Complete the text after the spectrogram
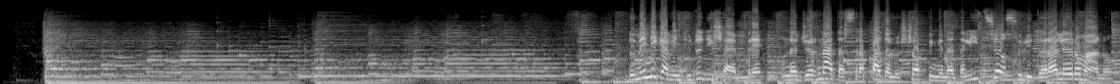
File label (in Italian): Spot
